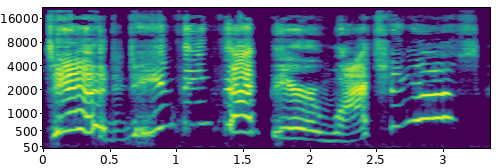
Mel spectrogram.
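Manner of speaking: high, urgent suspicious question to a friend; nervously asking if they're being watched; alarmed whisper-ish aside. Retold or imitated. To her friend at the bar, high alarmed question. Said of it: "And I was like".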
